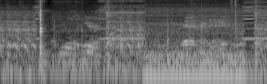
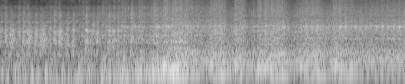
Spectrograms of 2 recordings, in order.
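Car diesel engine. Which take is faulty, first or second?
first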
